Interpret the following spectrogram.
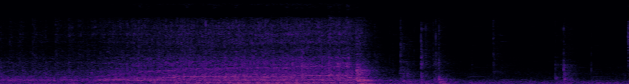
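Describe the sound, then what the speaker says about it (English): A sewing machine runs steadily stitching the corners of a baking-day quilt block, its fast mechanical whir and tick continuing for about three seconds before stopping, followed by a few light handling clicks. "So I'm going to sew all of these on each of these corners"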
